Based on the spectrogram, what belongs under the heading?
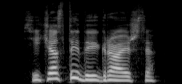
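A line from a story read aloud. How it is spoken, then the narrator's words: Calm threatening promise. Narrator (Russian): спокойно пообещал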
